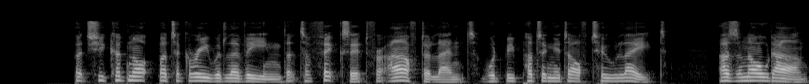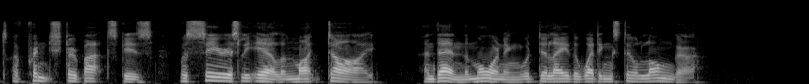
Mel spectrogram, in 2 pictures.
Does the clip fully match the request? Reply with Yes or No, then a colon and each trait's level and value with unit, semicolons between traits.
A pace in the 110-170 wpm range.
Yes: average, 165 wpm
